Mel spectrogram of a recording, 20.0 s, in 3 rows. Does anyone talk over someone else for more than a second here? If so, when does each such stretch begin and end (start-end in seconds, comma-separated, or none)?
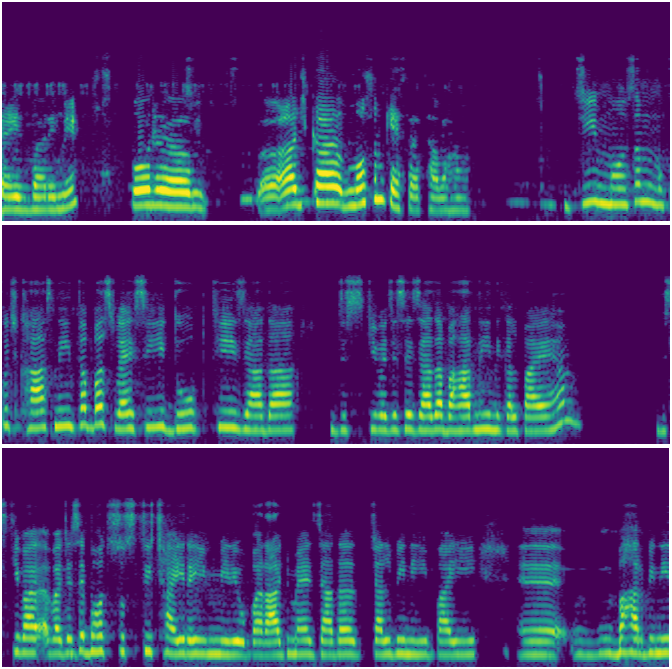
none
